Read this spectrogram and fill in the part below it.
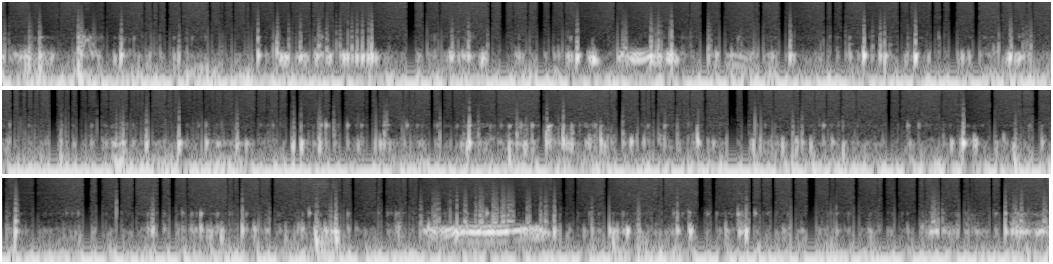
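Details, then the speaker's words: Stomach sounds through a stethoscope after eating Mentos and drinking cola: loud, near-continuous gurgling and rumbling with frequent bubbling bursts, active bowel sounds. ""Let's hear the sound of the stomach ♪". The growl of my stomach is amazing."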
